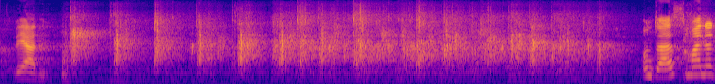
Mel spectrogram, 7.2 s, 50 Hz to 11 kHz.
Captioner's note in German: Beifall bei der CDU und dem BÜNDNIS 90/DIE GRÜNEN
